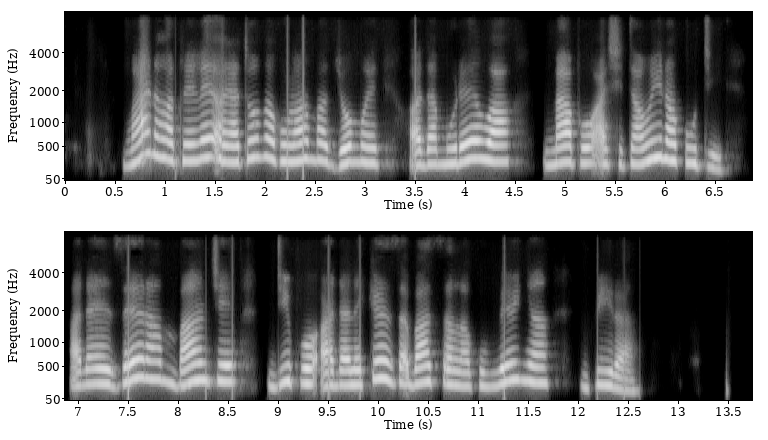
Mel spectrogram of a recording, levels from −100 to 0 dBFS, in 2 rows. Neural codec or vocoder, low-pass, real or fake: codec, 24 kHz, 0.9 kbps, WavTokenizer, large speech release; 7.2 kHz; fake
